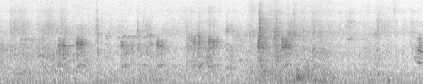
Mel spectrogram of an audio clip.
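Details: Several colour forms of red-crowned parakeet, or kakariki, give irregular short squeaky chirps and chatter, with scattered clicks and rustling.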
